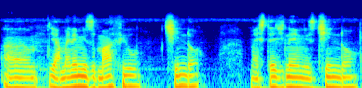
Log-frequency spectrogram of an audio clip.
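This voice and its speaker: A man's voice: fairly low pitch, level tone, slow, a little mellow. A man in his twenties with a Zambian accent, answering interview questions as a guest poet in a hesitant way, often repeating phrases as he thinks. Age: 20s.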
